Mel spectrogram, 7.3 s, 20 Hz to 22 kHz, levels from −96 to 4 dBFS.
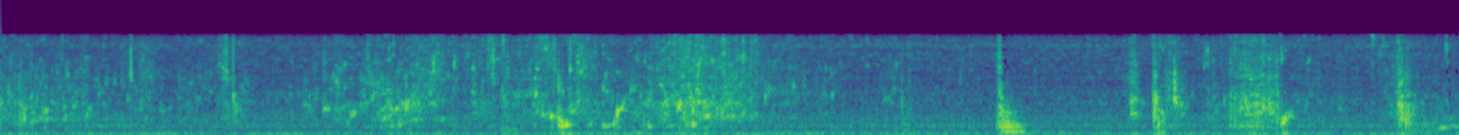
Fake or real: fake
